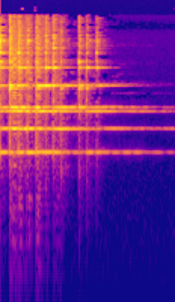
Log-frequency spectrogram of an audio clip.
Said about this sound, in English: Hold on. We're going to do a little victory bell. Get ready for this because that is like huge profits.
